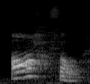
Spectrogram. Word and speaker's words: órfão: No caso, órfão, eu tenho o or, que é a sílaba mais forte, até porque ela tem um acento agudo, né?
